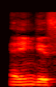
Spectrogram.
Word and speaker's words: Angus: What is What is the best way to pronounce your name? Angus is perfect.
